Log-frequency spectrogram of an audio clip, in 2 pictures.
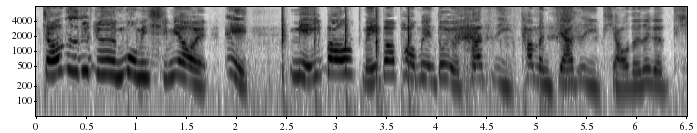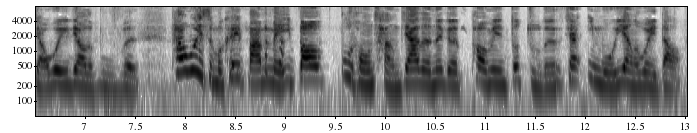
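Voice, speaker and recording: Fast-talking Taiwanese-accented podcast co-host. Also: medium pitch, animated, fairly bright tone. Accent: Taiwanese Mandarin. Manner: rapid, exasperated ranting. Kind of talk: casual chat.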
